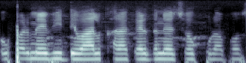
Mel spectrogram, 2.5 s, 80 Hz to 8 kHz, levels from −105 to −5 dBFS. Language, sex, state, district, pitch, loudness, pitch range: Hindi, female, Bihar, Kishanganj, 215 Hz, -24 LUFS, 210-220 Hz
